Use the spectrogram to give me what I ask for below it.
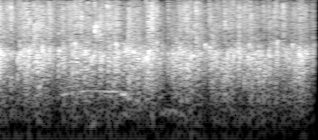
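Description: A studio audience at a live music session breaks into applause, a full, steady wash of clapping that holds at an even level for the whole moment.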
